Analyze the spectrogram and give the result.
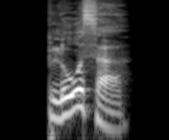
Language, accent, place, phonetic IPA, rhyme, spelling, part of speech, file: German, Germany, Berlin, [ˈbloːsɐ], -oːsɐ, bloßer, adjective, De-bloßer.ogg
- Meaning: inflection of bloß: 1. strong/mixed nominative masculine singular 2. strong genitive/dative feminine singular 3. strong genitive plural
